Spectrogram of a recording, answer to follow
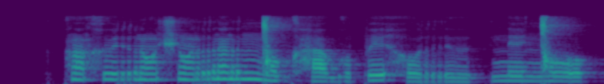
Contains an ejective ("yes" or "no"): no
